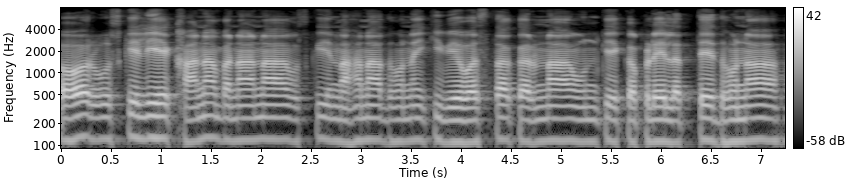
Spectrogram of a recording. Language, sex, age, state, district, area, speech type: Hindi, male, 60+, Madhya Pradesh, Betul, rural, spontaneous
